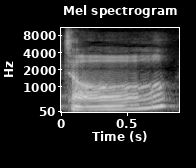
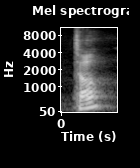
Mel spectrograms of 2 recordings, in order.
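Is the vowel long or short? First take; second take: long; short. First: The vowel is said long. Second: The vowel is said short. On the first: "with long vowels"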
